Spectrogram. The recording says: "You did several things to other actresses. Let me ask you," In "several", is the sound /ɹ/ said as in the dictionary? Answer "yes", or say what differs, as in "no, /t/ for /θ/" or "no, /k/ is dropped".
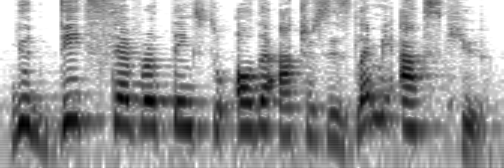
yes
